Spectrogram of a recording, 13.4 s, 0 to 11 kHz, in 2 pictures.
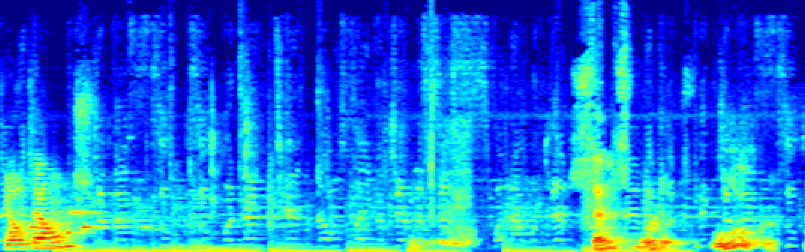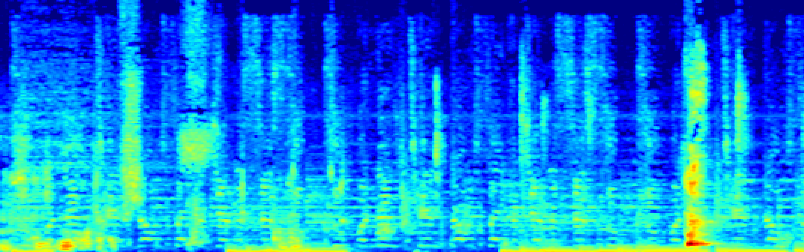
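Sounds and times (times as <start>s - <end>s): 
speech: 0.0s - 0.9s, 3.4s - 4.0s, 4.8s - 9.3s
soft vocal noises: 2.9s - 11.5s, 12.4s - 13.4s
hiccup: 12.4s - 12.8s.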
